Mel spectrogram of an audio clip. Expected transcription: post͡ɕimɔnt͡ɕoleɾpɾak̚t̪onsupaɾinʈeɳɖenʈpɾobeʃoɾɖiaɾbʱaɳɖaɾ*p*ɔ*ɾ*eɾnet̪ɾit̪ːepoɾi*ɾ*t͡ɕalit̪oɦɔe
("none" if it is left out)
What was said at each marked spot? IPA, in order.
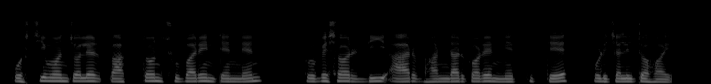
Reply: k, ɾ, none

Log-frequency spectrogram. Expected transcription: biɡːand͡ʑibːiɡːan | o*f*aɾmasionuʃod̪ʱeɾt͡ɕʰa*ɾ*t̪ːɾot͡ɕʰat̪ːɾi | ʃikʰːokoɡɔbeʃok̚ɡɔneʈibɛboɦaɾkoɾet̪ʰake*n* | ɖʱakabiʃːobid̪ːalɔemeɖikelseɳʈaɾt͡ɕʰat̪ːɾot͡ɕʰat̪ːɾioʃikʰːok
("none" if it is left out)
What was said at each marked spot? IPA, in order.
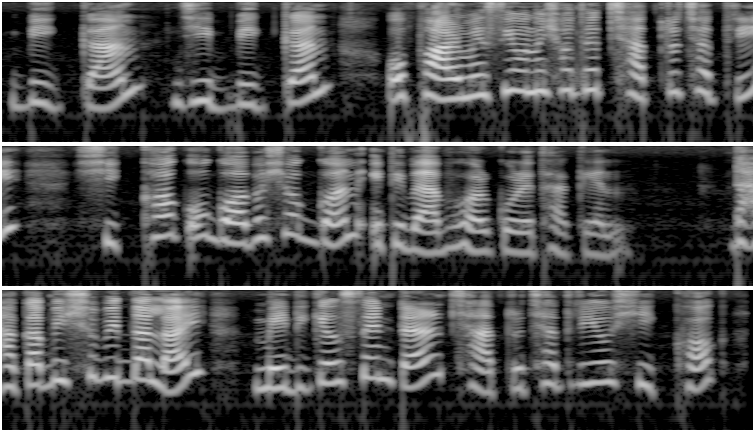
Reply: f, none, n

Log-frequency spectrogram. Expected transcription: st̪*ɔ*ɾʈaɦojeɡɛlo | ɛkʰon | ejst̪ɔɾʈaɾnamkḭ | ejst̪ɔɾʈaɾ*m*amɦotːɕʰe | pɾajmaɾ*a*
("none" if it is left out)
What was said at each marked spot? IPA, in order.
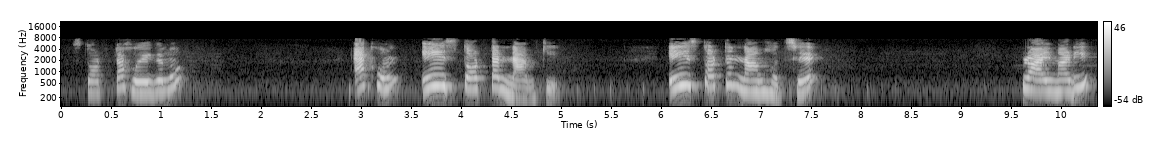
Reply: ɔ, n, i

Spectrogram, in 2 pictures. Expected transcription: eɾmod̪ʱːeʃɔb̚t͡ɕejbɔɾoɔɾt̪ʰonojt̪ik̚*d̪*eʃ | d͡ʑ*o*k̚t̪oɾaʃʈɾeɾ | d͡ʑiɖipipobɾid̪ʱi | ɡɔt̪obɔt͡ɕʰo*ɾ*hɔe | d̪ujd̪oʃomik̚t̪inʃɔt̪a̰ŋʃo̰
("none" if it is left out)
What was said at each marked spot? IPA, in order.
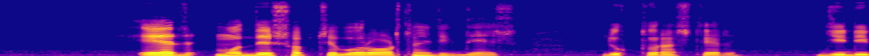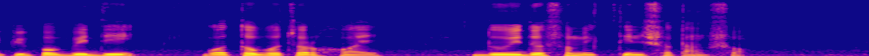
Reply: d̪, u, ɾ

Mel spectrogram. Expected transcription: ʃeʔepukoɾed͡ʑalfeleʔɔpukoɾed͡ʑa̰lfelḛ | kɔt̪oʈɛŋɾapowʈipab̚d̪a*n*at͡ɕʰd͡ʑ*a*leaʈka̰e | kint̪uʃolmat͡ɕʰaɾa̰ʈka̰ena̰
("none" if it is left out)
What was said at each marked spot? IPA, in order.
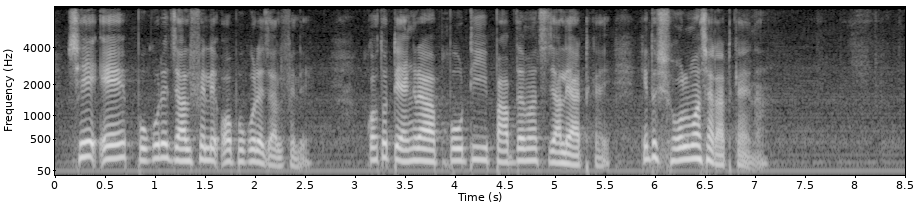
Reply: m, a

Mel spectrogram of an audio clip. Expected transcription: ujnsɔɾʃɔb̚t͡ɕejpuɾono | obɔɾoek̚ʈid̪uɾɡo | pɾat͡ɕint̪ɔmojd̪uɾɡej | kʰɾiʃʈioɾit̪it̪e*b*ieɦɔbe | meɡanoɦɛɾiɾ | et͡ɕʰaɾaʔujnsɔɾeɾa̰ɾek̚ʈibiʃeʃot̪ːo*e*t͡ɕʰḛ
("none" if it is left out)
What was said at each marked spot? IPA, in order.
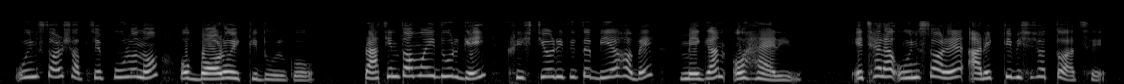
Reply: b, a

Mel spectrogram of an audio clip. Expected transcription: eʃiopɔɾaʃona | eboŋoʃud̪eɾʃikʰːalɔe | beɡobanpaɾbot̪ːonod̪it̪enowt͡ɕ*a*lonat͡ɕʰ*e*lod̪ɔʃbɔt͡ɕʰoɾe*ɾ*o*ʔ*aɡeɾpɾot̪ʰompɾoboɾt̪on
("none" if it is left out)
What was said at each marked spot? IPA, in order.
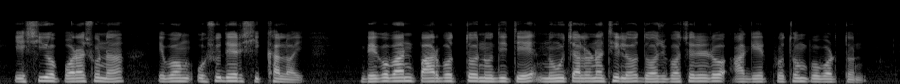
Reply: a, i, ɾ, ʔ

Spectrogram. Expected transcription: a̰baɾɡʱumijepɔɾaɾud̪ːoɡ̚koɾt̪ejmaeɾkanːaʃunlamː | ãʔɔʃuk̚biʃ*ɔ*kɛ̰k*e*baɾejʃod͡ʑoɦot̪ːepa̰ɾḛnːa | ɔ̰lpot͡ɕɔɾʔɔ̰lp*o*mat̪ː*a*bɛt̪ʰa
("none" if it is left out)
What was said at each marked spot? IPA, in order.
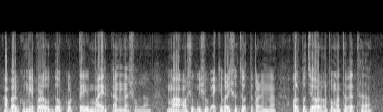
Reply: u, e, o, a

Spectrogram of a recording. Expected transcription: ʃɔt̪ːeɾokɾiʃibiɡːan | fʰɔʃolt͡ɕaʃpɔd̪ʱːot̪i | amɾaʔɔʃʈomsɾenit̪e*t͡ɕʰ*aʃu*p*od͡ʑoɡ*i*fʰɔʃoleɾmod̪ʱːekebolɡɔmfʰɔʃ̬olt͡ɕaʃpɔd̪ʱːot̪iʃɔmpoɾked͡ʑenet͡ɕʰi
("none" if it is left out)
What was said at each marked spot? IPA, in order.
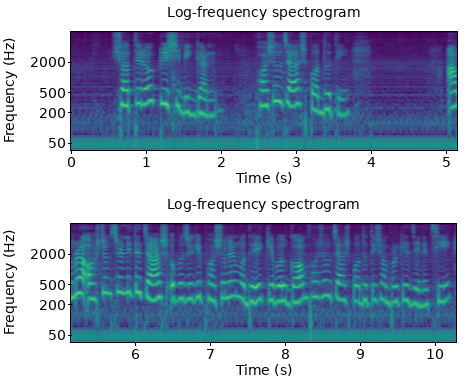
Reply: t͡ɕ, p, i

